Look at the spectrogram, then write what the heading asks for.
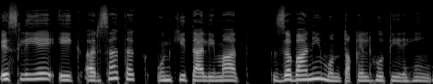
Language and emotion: Urdu, neutral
